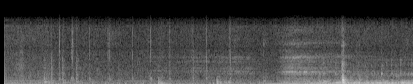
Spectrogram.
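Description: A few light knocks and taps, then, about two-thirds of the way in, an electric potter's wheel starts up and its motor hums steadily, with one sharp knock soon after.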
